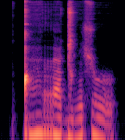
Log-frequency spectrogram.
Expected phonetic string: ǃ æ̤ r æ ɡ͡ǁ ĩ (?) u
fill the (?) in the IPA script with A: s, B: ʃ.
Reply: B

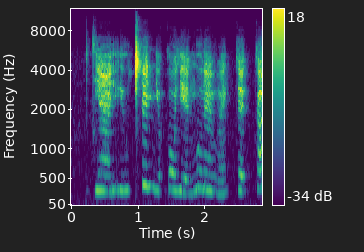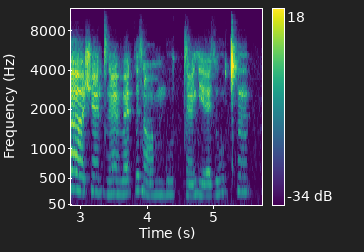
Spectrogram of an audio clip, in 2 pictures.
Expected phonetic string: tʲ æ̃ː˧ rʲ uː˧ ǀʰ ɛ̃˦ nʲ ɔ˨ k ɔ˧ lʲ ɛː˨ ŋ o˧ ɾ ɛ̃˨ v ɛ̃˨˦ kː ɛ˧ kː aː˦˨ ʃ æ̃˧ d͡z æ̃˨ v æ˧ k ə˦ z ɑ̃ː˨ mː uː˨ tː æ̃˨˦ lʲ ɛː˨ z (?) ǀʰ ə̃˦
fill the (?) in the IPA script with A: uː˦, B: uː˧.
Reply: A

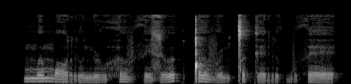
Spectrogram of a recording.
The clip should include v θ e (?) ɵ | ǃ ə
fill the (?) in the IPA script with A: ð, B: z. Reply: B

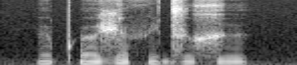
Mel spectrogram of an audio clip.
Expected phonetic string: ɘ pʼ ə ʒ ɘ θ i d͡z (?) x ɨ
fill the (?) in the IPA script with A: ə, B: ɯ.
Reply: B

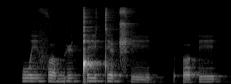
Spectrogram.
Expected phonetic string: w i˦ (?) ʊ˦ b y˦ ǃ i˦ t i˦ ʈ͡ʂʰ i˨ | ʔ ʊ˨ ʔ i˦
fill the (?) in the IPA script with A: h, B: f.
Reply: B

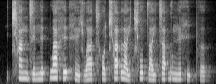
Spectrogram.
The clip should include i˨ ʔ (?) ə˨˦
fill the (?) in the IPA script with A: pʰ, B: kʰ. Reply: A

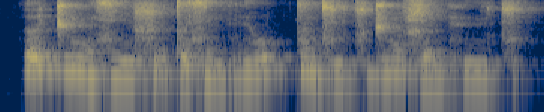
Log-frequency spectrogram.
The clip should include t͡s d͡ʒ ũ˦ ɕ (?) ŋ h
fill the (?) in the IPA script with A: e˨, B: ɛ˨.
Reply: B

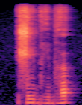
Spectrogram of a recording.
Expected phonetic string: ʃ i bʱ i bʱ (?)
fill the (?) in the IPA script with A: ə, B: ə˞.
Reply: A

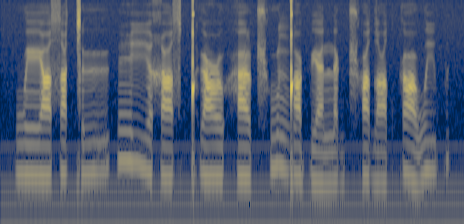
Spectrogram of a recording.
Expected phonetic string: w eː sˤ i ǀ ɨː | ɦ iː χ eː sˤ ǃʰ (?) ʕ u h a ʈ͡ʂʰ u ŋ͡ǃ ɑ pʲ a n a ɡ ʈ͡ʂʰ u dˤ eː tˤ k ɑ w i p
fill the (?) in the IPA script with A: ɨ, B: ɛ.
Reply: A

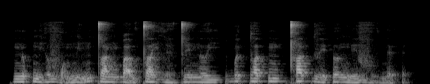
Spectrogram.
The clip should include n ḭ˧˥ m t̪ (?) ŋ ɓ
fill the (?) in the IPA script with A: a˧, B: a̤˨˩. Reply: A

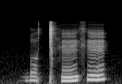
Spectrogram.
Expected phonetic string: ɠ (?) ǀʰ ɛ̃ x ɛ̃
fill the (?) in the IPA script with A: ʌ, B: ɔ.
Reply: B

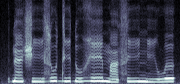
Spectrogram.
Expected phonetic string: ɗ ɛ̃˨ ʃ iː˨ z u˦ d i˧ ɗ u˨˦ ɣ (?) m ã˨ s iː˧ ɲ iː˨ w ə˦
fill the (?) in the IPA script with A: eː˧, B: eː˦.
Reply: B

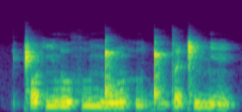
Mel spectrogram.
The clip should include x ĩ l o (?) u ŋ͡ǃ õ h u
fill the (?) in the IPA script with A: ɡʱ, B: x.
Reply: B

